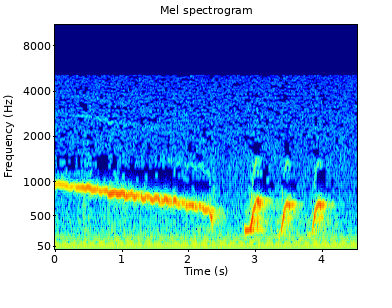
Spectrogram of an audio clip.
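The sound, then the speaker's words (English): A person imitates owl calls: one long, drawn-out falling hoot, then three short, evenly spaced hoots in quick succession, clear and moderately loud against a quiet outdoor background. “There's two owls.”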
